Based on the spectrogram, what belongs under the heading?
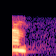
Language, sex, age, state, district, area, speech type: Kannada, female, 45-60, Karnataka, Vijayapura, rural, conversation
